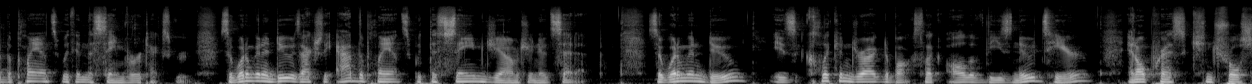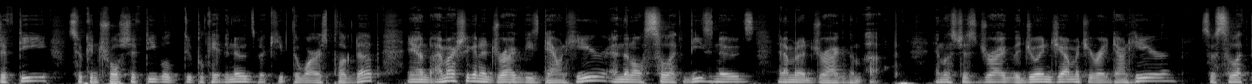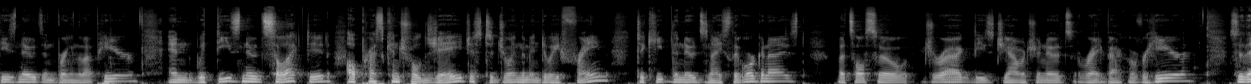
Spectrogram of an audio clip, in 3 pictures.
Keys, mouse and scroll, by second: 1.0-1.7 scroll up 2, 1.2 middle click, 1.4 middle click, 1.7-3.3 scroll down 2, 2.3-3.5 middle drag, 3.5-4.6 drag, 4.6 middle click, 5.1-5.8 scroll down 2, 5.4-7.3 middle drag, 5.8-7.3 drag, 7.9-10.2 drag, 10.6-11.7 scroll down 1, 10.7-12.9 middle drag, 11.7 scroll down 2, 11.8 ctrl+shift+d, 17.8-21.1 drag, 20.1 g, 21.1 middle click, 21.2-22.2 drag, 21.6 a, 22.2-23.3 middle drag, 23.3 click, 23.8 middle click, 24.5-25.8 drag, 24.8 typing, 25.8-28.5 drag, 26.5 typing, 28.5 ctrl+j, 29.2-30.7 middle drag, 29.7-30.7 scroll up 1, 30.7 click, 30.9-31.4 scroll down 1, 31.4 click, 31.8 g, 32.2 click, 32.2 middle drag, 32.3-33.6 drag, 32.6 g, 33.1 middle click, 34.0 middle click, 34.3 middle click, 34.9 g, 35.9 click, 36.2 click, 36.2 a, 36.6-37.5 drag.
